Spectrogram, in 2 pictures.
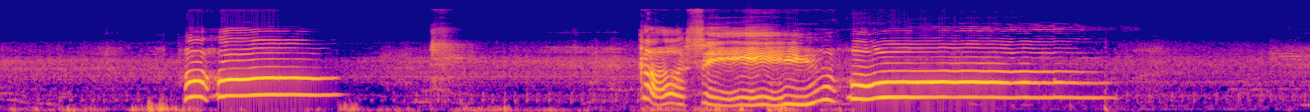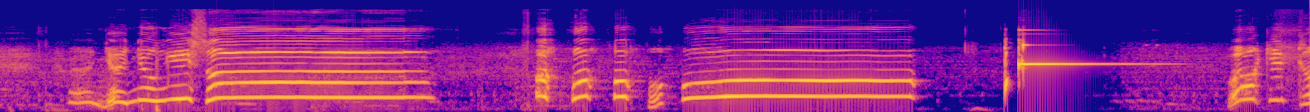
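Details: A dog makes long, wavering, howl-like whines in several drawn-out phrases, some rising sharply and then holding level, separated by short pauses. A person speaks quietly in between.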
